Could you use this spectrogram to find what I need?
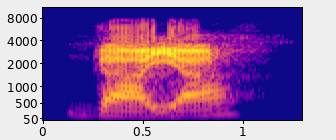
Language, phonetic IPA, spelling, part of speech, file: Polish, [ˈɡaja], Gaja, proper noun, LL-Q809 (pol)-Gaja.wav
